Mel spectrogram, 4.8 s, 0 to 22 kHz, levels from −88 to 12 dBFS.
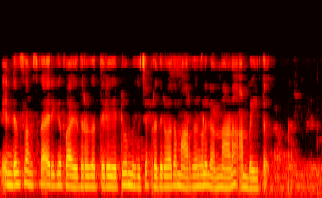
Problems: none marked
